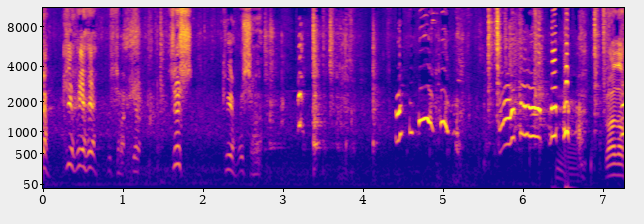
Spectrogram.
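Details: Two Staffordshire terriers chew a dustbin lid dangling from a tree. Choppy yips and rising, wavering whines come in uneven bursts with rustling and knocking in between.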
